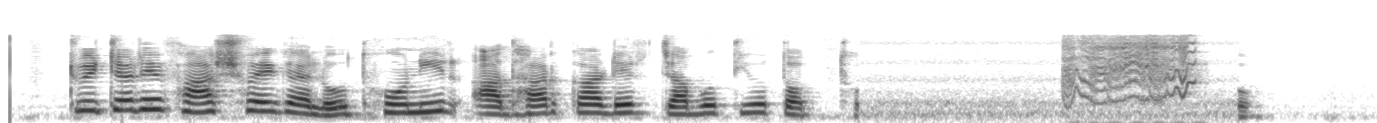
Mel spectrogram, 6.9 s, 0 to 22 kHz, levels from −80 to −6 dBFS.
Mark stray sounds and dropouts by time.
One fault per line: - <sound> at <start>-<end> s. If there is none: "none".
- squeak at 5.3-6.1 s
